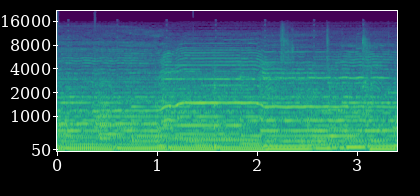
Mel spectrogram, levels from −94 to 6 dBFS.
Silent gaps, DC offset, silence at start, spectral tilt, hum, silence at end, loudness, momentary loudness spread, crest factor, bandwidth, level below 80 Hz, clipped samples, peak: none; under 0.1%; 0 s; -5.5 dB/octave; none; 0 s; -14 LUFS; 3 LU; 12 dB; 14 kHz; -22 dBFS; under 0.1%; 0 dBFS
